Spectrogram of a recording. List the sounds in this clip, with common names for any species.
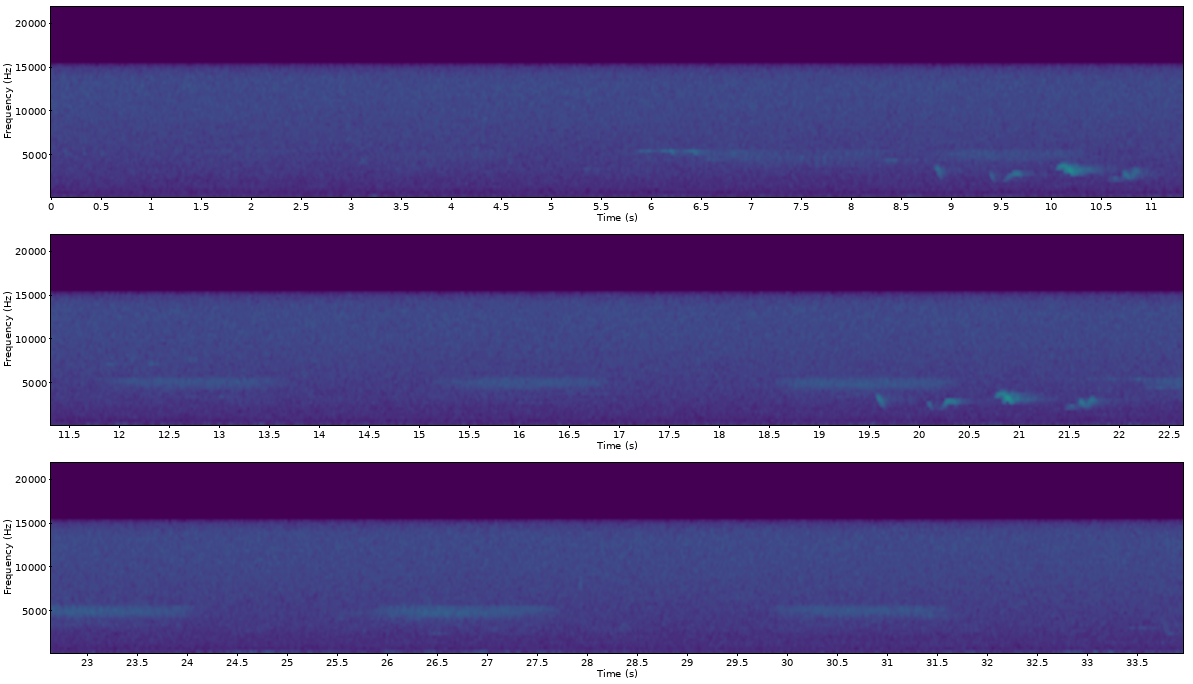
Black-throated Green Warbler, Chipping Sparrow, Scarlet Tanager, Pine Warbler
